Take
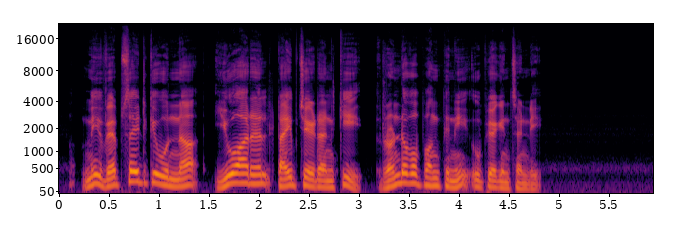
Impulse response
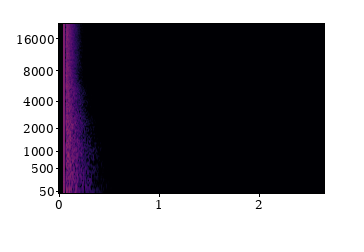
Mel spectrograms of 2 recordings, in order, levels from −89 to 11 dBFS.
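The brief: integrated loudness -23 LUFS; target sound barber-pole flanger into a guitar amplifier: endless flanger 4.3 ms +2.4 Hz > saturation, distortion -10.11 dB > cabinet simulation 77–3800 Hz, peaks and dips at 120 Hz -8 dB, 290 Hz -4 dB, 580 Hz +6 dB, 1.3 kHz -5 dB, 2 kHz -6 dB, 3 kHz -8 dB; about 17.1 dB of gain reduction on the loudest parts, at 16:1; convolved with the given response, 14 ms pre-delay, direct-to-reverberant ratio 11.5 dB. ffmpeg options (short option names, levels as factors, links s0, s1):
-filter_complex "[0:a]acompressor=threshold=0.0355:ratio=16,asplit=2[s0][s1];[1:a]atrim=start_sample=2205,adelay=14[s2];[s1][s2]afir=irnorm=-1:irlink=0,volume=0.188[s3];[s0][s3]amix=inputs=2:normalize=0,asplit=2[s4][s5];[s5]adelay=4.3,afreqshift=2.4[s6];[s4][s6]amix=inputs=2:normalize=1,asoftclip=threshold=0.0188,highpass=77,equalizer=f=120:t=q:w=4:g=-8,equalizer=f=290:t=q:w=4:g=-4,equalizer=f=580:t=q:w=4:g=6,equalizer=f=1300:t=q:w=4:g=-5,equalizer=f=2000:t=q:w=4:g=-6,equalizer=f=3000:t=q:w=4:g=-8,lowpass=f=3800:w=0.5412,lowpass=f=3800:w=1.3066,volume=8.91"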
